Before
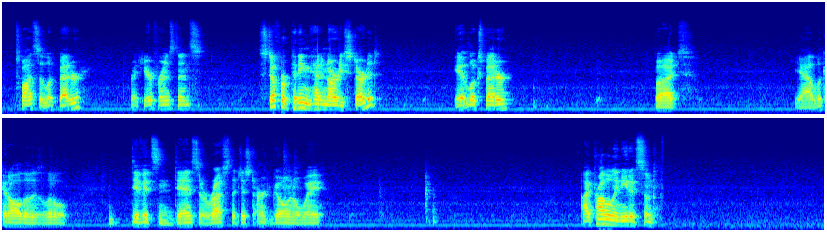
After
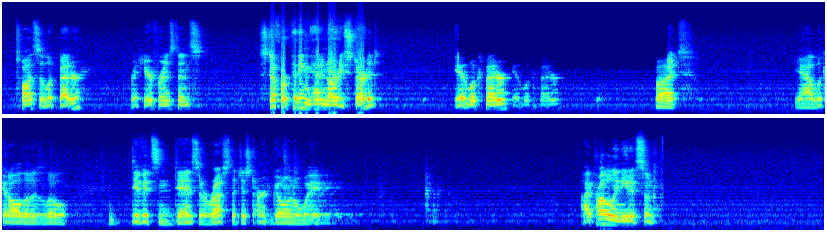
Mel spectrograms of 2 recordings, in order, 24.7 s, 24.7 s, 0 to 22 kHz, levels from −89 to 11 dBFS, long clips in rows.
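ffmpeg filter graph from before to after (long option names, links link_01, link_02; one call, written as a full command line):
ffmpeg -i in.wav -filter_complex "[0:a]asettb=1/sr,asplit=3[link_01][link_02][link_03];[link_01]atrim=end=4.034[link_04];[link_02]atrim=start=4.03:end=5.47,asetpts=PTS-STARTPTS,afade=type=in:duration=0.004:curve=qsin,afade=type=out:start_time=1.436:duration=0.004:curve=qsin,highshelf=frequency=5700:width_type=q:width=1.5:gain=7.5,asoftclip=type=hard:threshold=-16dB[link_05];[link_03]atrim=start=5.466[link_06];[link_04][link_05]acrossfade=duration=0.004:curve1=hsin:curve2=qsin[link_07];[link_07][link_06]acrossfade=duration=0.004:curve1=qsin:curve2=hsin,asettb=1/sr,asplit=3[link_08][link_09][link_10];[link_08]atrim=end=6.854[link_11];[link_09]atrim=start=6.85:end=9.99,asetpts=PTS-STARTPTS,afade=type=in:duration=0.004:curve=qsin,afade=type=out:start_time=3.136:duration=0.004:curve=qsin,lowpass=frequency=1800:width=0.5412,lowpass=frequency=1800:width=1.3066,aecho=1:1:812:0.112,atrim=end_sample=138474[link_12];[link_10]atrim=start=9.986[link_13];[link_11][link_12]acrossfade=duration=0.004:curve1=hsin:curve2=qsin[link_14];[link_14][link_13]acrossfade=duration=0.004:curve1=qsin:curve2=hsin,asettb=1/sr,asplit=3[link_15][link_16][link_17];[link_15]atrim=end=16.914[link_18];[link_16]atrim=start=16.91:end=21.32,asetpts=PTS-STARTPTS,afade=type=in:duration=0.004:curve=qsin,afade=type=out:start_time=4.406:duration=0.004:curve=qsin,asplit=2[link_19][link_20];[link_20]adelay=171,lowpass=frequency=1600:poles=1,volume=-11dB,asplit=2[link_21][link_22];[link_22]adelay=171,lowpass=frequency=1600:poles=1,volume=0.45,asplit=2[link_23][link_24];[link_24]adelay=171,lowpass=frequency=1600:poles=1,volume=0.45,asplit=2[link_25][link_26];[link_26]adelay=171,lowpass=frequency=1600:poles=1,volume=0.45,asplit=2[link_27][link_28];[link_28]adelay=171,lowpass=frequency=1600:poles=1,volume=0.45[link_29];[link_19][link_21][link_23][link_25][link_27][link_29]amix=inputs=6:normalize=0,atrim=end_sample=194481,flanger=delay=18.5:depth=5:speed=1.7[link_30];[link_17]atrim=start=21.316[link_31];[link_18][link_30]acrossfade=duration=0.004:curve1=hsin:curve2=qsin[link_32];[link_32][link_31]acrossfade=duration=0.004:curve1=qsin:curve2=hsin,bass=frequency=250:gain=-7,treble=frequency=4000:gain=6,aecho=1:1:4.8:0.91,volume=-3dB" out.wav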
